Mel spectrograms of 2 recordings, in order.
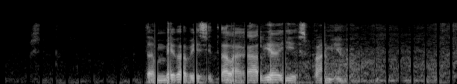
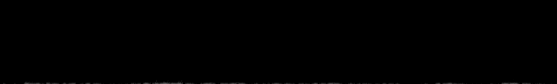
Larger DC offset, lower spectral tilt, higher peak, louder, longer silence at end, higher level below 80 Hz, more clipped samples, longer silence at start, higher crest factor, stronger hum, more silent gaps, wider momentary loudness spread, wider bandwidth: neither; first, -4 dB/octave vs -2 dB/octave; first, -4 dBFS vs -46 dBFS; first, -24 LUFS vs -69 LUFS; about the same, 0 s vs 0 s; first, -52 dBFS vs -74 dBFS; neither; first, 0.35 s vs 0 s; first, 24 dB vs 16 dB; neither; neither; first, 20 LU vs 2 LU; second, 8 kHz vs 16.5 kHz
